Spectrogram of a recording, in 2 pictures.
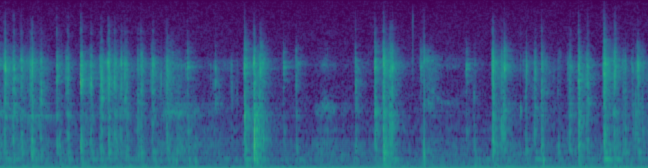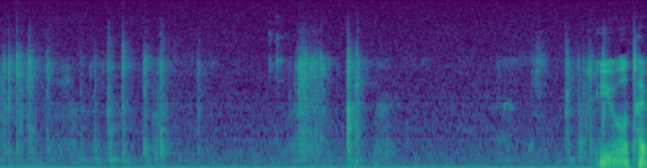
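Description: Typing on a computer keyboard while setting up a Java programming project, quick faint clusters of key clicks in uneven bursts with pauses, close and quiet.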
